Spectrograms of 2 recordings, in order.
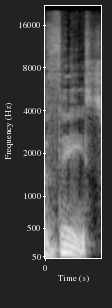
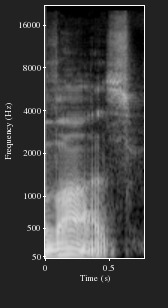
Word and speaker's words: vase: have a container whose name is pronounced with either a long a or an ah a vase or a vaz there we go and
